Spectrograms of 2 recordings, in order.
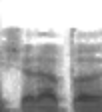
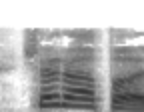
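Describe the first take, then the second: First: Said in the usual way. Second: High, loud mock Italian accent; imitated Italian yell. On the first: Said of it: "We'll say". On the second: Guy leaning out in a retold cartoon, mock Italian yell. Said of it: "like, Italian neighborhood".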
